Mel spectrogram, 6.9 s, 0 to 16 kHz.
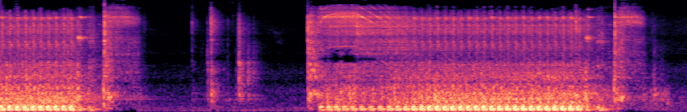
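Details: Honda TRX500FA quad bike after starter motor strip-down and brush holder replacement, fixing intermittent no-start on the button: fires on the button, settles into an even, steady idle, then shuts off; starting system healthy.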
